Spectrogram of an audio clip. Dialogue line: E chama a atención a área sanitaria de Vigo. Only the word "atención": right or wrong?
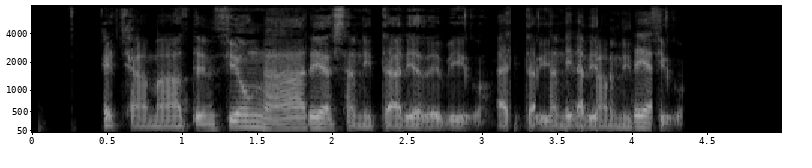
right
